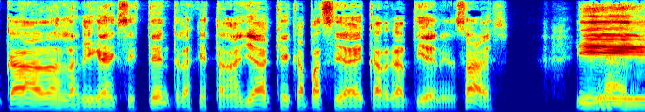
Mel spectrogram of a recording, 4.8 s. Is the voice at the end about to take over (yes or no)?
no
